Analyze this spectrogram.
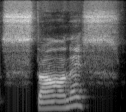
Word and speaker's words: Stannis: Jewel Elson saying George R. R. Martin pronounces Stannis Starnis.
